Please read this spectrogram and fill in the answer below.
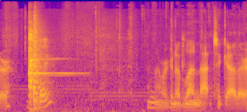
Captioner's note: clanging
